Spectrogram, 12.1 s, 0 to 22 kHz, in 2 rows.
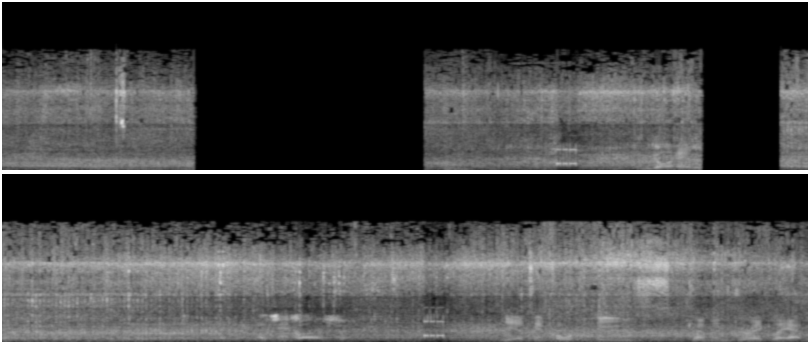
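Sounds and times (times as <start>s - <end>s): idling vehicles and traffic: 0.0s - 1.5s, 3.2s - 12.0s
short electronic beep: 4.1s - 4.4s, 9.2s - 9.4s.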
